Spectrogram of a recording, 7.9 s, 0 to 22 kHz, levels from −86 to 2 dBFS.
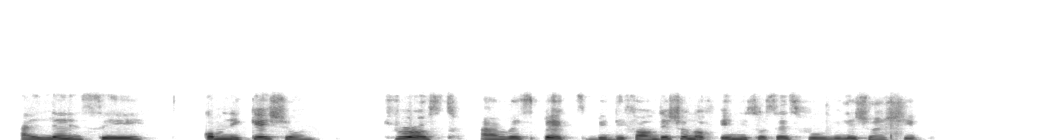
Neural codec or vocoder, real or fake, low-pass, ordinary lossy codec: vocoder, 24 kHz, 100 mel bands, Vocos; fake; 7.2 kHz; Opus, 32 kbps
